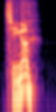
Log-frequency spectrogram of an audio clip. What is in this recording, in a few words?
Vox Deny jp; Clause; kingsraid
